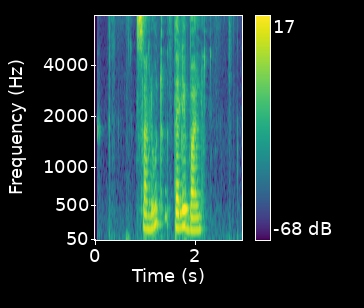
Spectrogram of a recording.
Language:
Russian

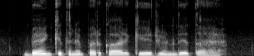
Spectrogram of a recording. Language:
Hindi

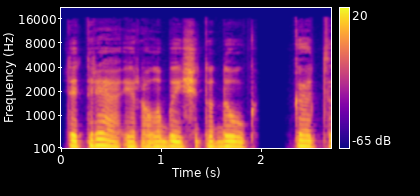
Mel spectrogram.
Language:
Lithuanian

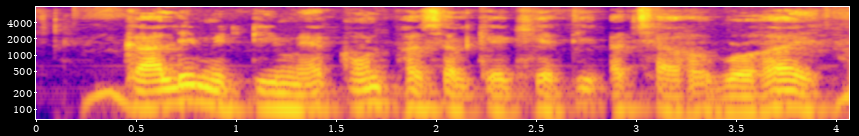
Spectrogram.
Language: Magahi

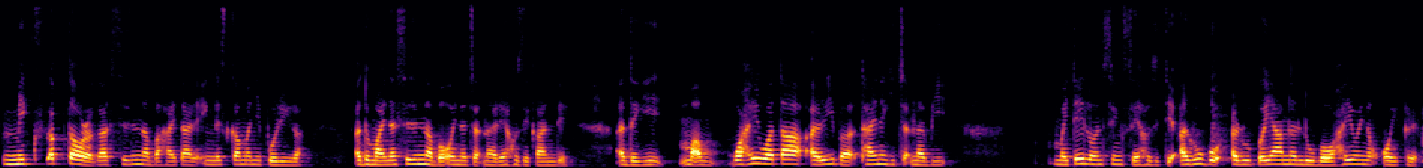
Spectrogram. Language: Manipuri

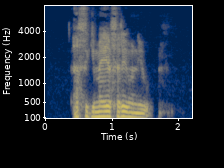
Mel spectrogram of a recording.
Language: Kabyle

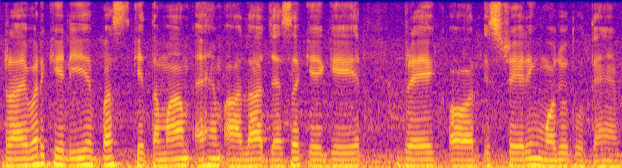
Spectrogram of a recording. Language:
Urdu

